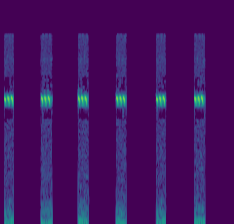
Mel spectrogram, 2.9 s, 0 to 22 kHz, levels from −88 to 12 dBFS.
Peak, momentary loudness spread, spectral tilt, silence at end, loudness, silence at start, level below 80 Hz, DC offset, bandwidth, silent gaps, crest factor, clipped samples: 0 dBFS; 3 LU; 0 dB/octave; 0.35 s; -12 LUFS; 0.05 s; -48 dBFS; under 0.1%; 13 kHz; 0.18-0.51 s, 0.66-0.98 s, 1.12-1.45 s, 1.58-1.95 s, 2.09-2.43 s; 16 dB; under 0.1%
